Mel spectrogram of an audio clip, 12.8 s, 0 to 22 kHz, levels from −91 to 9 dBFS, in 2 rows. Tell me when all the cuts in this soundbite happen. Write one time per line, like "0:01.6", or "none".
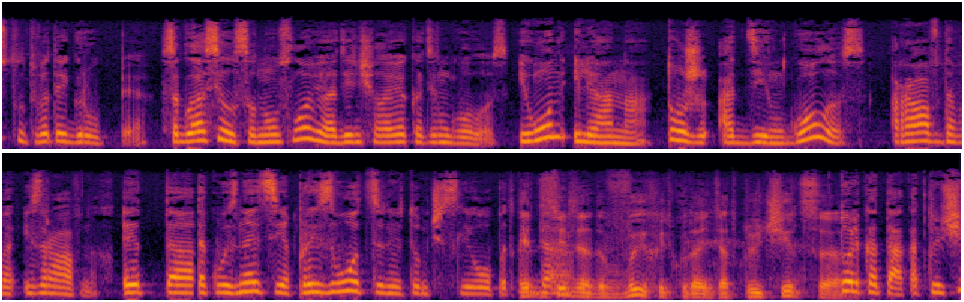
0:07.2
0:08.3
0:09.8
